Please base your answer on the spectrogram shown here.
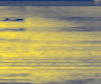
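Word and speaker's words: L'Hôpital: लैपिटल, इसके स्पेलिंग कुछ और होते हैं, इसको प्रोनाउंस किया जाता है लैपिटल।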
